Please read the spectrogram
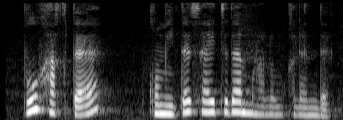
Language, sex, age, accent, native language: Uzbek, female, 18-24, Sirdaryo, Uzbek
